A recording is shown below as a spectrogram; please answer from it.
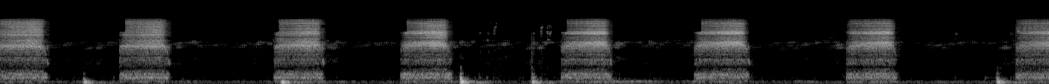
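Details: Several barn owlet nestlings in a nest box at 10:26 pm in early March, shifting about. Eight harsh, airy hisses of about half a second each repeat roughly every 1.4 seconds, with dull knocks and scuffles in the gaps.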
